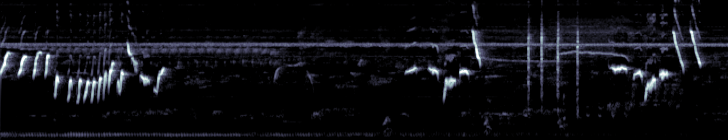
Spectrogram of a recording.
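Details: Song of a White-rumped shama used to make other shamas sing: a fast run of descending whistled notes, pause, then scattered swooping whistles and clicks, ending with high downslurred notes.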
